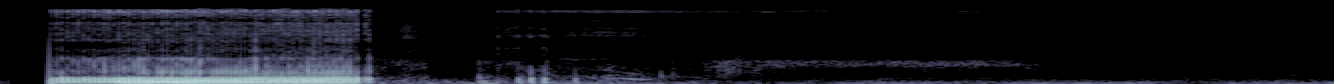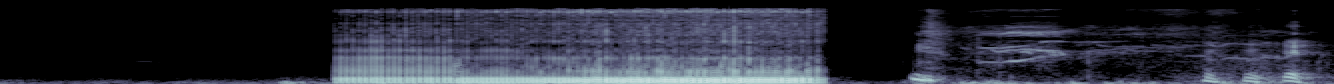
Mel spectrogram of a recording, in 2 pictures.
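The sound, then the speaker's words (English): A female dog snores loudly in two long, rasping breaths separated by a quiet stretch, with a faint, softer snuffle trailing off at the end. “That started with her snoring. She's been snoring the whole episode, so I let her get some shining.”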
